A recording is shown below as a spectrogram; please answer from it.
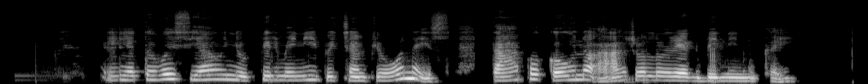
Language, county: Lithuanian, Panevėžys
